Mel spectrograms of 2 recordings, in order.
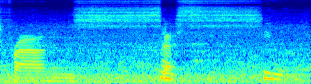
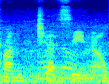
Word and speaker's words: Francesinha: It was Francesino. Francesino, not Francesino. Yeah, but really delicious.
